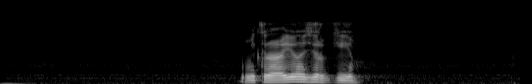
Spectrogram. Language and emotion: Russian, neutral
